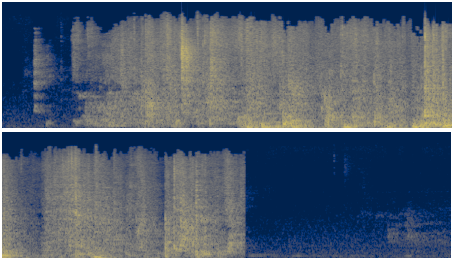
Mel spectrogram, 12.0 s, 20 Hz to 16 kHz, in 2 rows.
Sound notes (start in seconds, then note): 0.6 shuffling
